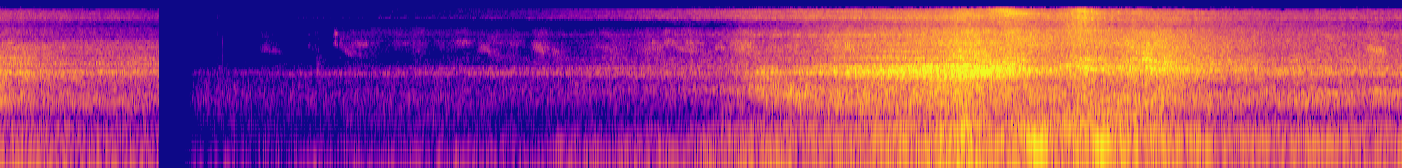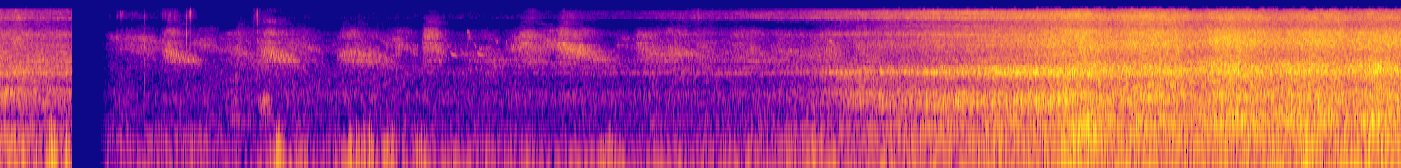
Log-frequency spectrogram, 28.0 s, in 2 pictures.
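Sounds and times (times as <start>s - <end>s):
diesel train engine: 0.0s - 1.6s, 5.7s - 14.8s, 21.0s - 28.0s
train wheels rumbling on rails: 7.2s - 14.8s, 21.9s - 28.0s.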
